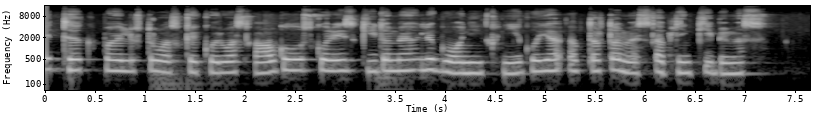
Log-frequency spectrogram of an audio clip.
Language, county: Lithuanian, Alytus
